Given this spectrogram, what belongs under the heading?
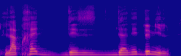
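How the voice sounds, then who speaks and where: Male host for a small hospital radio talk show, halting delivery, dry booth. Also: medium pitch, no room sound. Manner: hesitant, repeats words while steering talk.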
